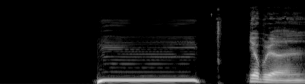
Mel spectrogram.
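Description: A phone gives a short electronic tone.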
